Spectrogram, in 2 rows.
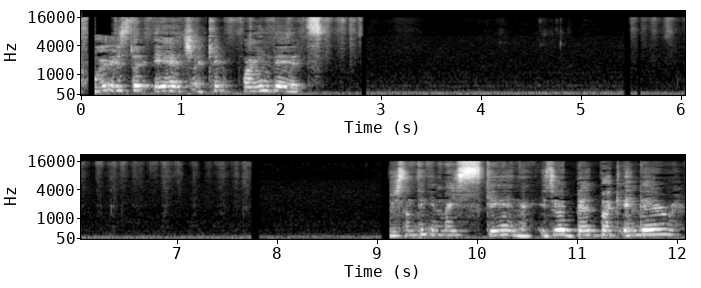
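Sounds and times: low steady hum: 2.5s - 11.2s
fingernails scratching skin: 5.5s - 7.8s.

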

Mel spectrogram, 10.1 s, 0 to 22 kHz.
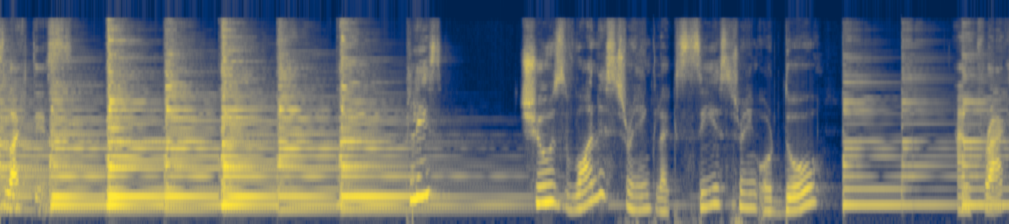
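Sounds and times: plucked lute strings ringing: 0.0s - 5.2s, 8.4s - 10.0s.

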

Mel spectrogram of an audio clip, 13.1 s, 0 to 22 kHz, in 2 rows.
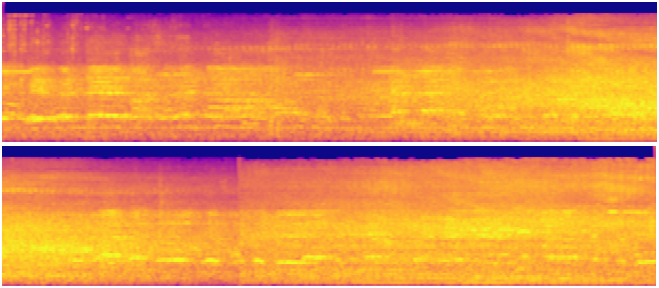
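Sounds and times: road traffic: 0.0s - 13.0s
vehicle passing: 0.0s - 13.0s
voices of marching crowd: 0.0s - 13.0s.

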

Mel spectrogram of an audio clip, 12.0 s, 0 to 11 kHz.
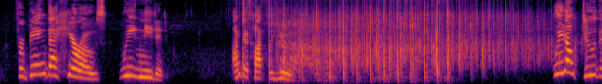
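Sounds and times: audience applauding: 4.8s - 11.9s.

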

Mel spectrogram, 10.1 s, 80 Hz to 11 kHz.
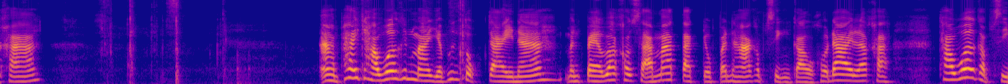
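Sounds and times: cards snapping: 1.0s - 2.3s.

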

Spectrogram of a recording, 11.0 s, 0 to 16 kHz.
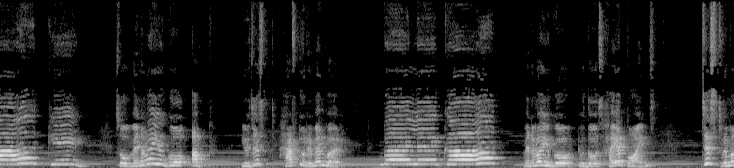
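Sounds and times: woman singing: 0.0s - 9.9s
shruti box drone: 0.0s - 11.0s.

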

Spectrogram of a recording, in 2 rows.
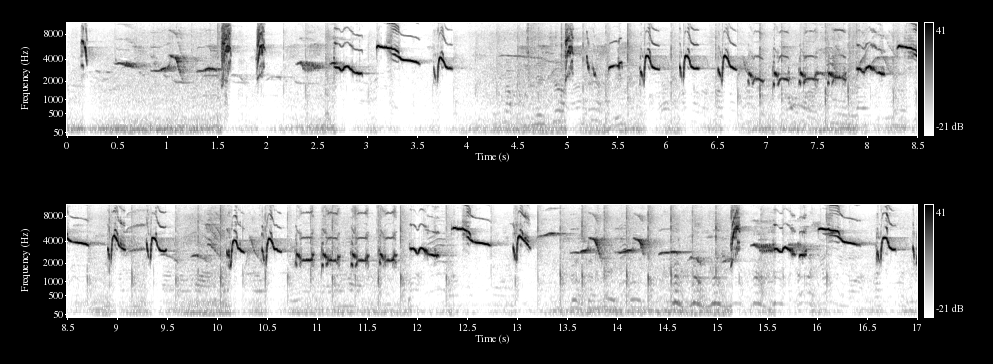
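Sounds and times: bird singing whistled notes: 0.0s - 17.0s.

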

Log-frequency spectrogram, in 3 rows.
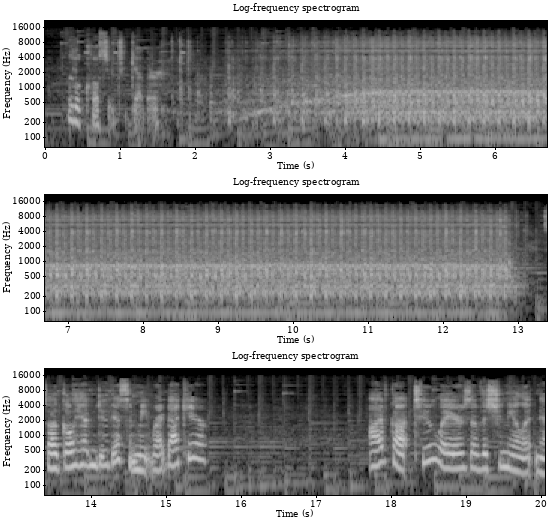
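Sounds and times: sewing machine stitching: 1.6s - 13.1s.

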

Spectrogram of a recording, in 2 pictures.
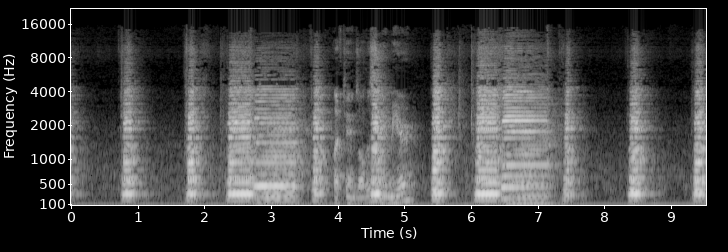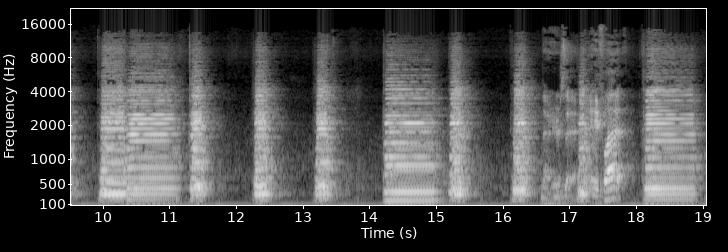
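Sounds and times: accordion playing jazz chords: 0.0s - 19.0s.

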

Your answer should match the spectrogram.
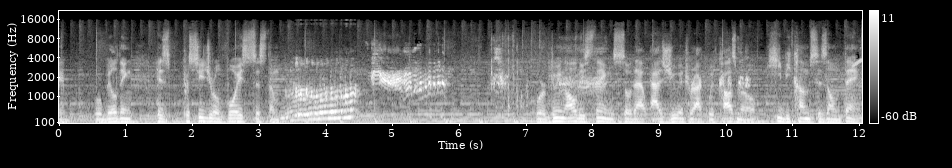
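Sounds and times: background music: 0.0s - 12.0s
short rising synthesized vocal: 3.3s - 4.7s
high warbling robotic chirp: 3.3s - 6.8s, 7.4s - 8.2s.

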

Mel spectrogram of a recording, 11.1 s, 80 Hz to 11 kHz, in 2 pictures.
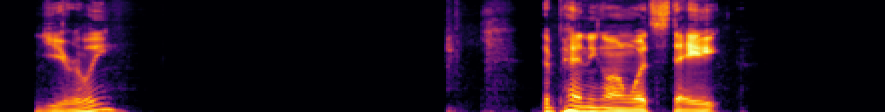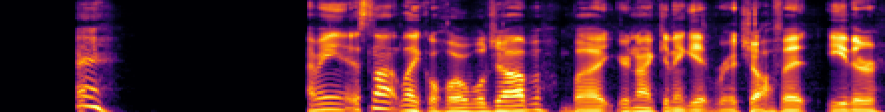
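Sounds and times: man saying eh: 6.0s - 6.4s.

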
